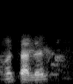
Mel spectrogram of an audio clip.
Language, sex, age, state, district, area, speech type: Marathi, male, 45-60, Maharashtra, Yavatmal, urban, conversation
